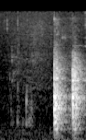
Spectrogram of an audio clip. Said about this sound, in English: Listen to him, please, as I drink a little water to clear my throat, listen to what I'm about to say.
